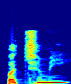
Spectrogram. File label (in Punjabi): "pachami", Punjabi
